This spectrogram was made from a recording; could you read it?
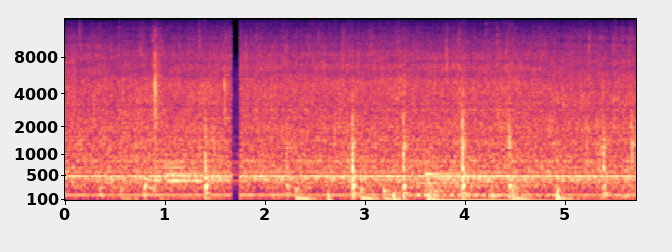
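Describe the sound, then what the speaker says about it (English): Food sizzles steadily in a hot pan during cooking alongside a rhubarb pie and Jamaican patties, a constant close crackling hiss with small pops and a brief cutout near the start. "Do you hear some sizzles?"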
